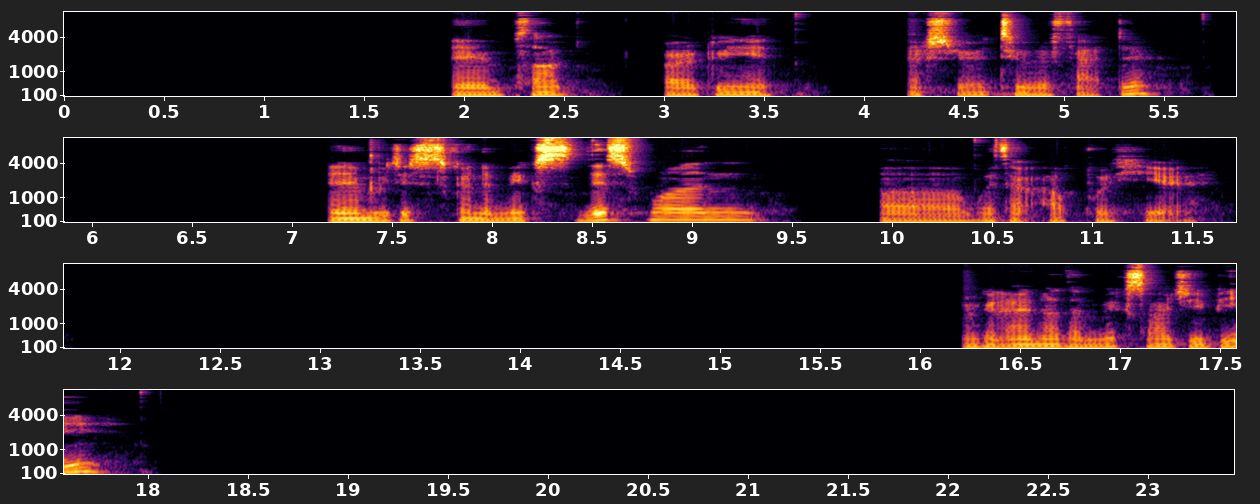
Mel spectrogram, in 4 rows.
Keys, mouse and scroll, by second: 3.7 click, 6.6 middle click, 8.5 click, 10.4 click, 12.2 click, 14.8 click, 15.4 shift+a.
